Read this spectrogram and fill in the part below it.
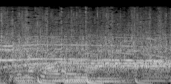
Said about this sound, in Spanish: pareciera que el aplauso es para mí, pero en realidad el aplauso es para la gente que, ha hecho esa conexión tan bonita con mi música.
